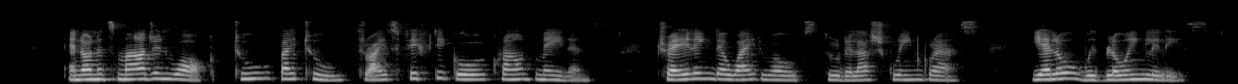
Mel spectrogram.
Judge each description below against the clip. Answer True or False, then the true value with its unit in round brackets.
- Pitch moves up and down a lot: False (2.7 semitones)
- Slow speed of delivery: True (125 wpm)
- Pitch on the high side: True (225 Hz)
